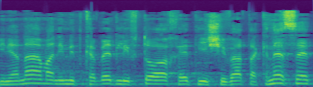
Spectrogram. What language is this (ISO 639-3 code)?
heb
